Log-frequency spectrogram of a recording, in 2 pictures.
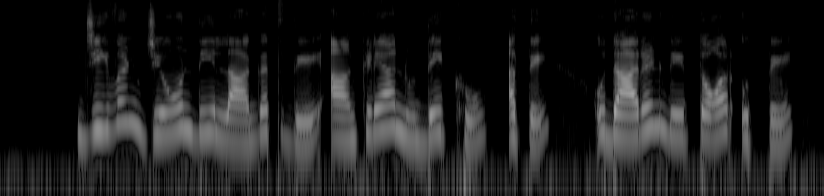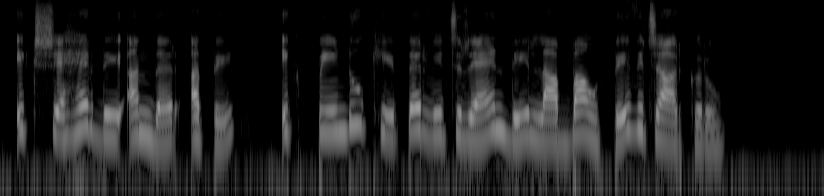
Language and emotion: Punjabi, neutral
